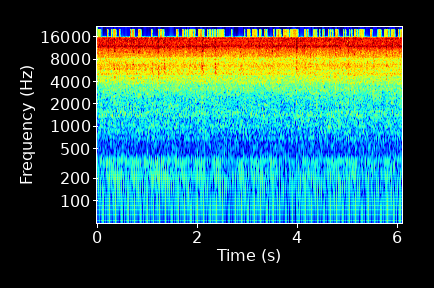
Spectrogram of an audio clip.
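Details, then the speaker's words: Ford Escape (2001/2002) after spark plug hole thread repair: steady idle with an even pulse, about four per second, and no puffing or hissing at the plug; no longer blowing. Normal idle. "it probably sounds a little bit funny but they almost sounds like it's blowing by it's not that's the engine noises"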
